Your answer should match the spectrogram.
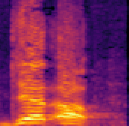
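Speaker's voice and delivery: loud order; dad ordering collapsed son up, loud; command. Retold or imitated. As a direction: bark it at the boy.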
